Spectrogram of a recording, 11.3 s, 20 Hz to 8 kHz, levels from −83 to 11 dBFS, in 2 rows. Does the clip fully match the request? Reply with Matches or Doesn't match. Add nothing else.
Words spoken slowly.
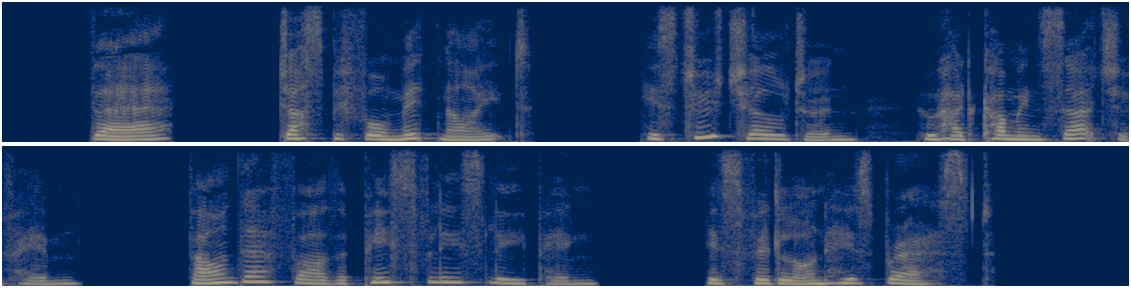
Matches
